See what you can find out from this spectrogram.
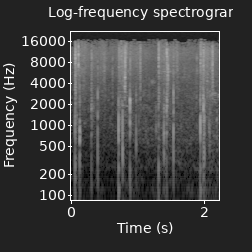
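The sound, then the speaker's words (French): Footsteps of two people walking together in the street: faint, uneven steps falling in small clusters with short gaps between them. “Steve et Christelle marchent dans la rue.”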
